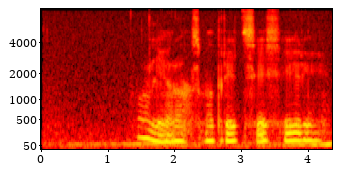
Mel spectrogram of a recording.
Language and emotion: Russian, sad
